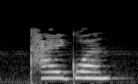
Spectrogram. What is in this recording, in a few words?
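"开关", Mandarin Chinese; chinese flashcards; hsk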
